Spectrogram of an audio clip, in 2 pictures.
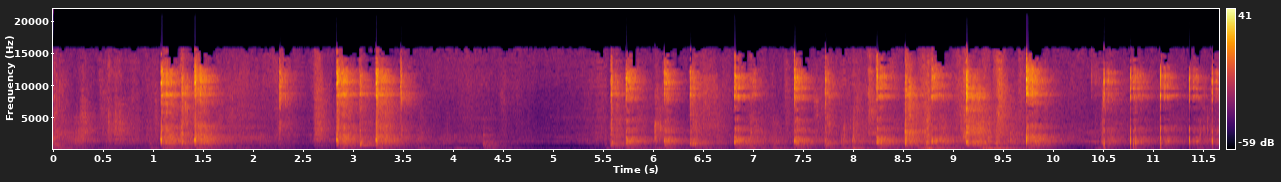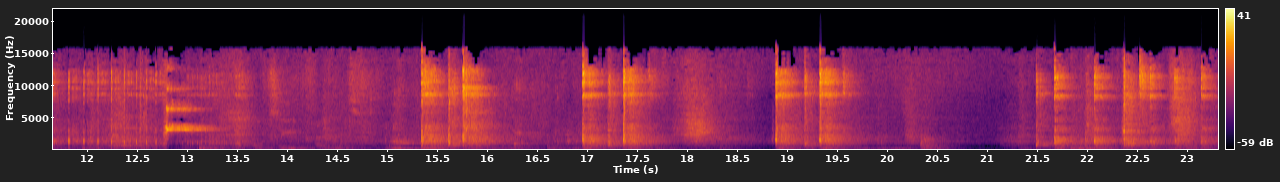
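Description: A ping-pong ball clicks back and forth on paddles and a table in a large echoing hall.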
